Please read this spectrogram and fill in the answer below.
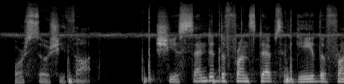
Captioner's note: footsteps approaching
